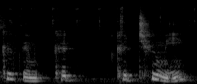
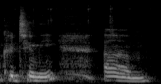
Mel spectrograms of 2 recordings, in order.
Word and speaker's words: Kuthumi: Okay, so Kuthumi, pronounced as Kutumi, I guess I'm saying it wrong, Kutumi, is an ascended master who appears to be well-dressed Indian man with a golden aura.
